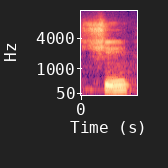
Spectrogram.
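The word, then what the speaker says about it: sidhe: who had self realized the curious irish word pronounced she or she attributed to the fairies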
